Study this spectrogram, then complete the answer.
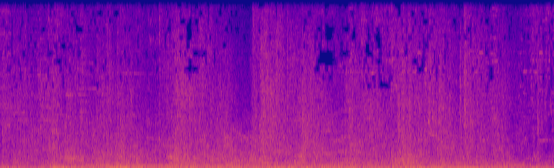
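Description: Magic blasts and crackling spell effects burst in quick succession.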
